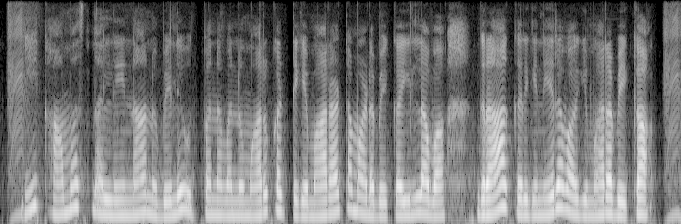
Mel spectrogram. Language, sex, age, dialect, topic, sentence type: Kannada, female, 31-35, Coastal/Dakshin, agriculture, question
